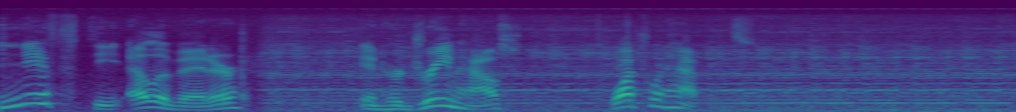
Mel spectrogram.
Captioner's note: buzzing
